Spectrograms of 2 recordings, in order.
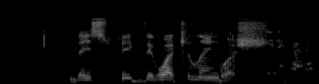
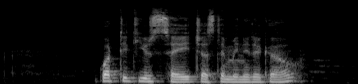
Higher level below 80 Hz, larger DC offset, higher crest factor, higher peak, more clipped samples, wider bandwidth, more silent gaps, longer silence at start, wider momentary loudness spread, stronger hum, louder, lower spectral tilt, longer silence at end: second, -86 dBFS vs -62 dBFS; neither; about the same, 22 dB vs 20 dB; second, -22 dBFS vs -8 dBFS; neither; about the same, 13.5 kHz vs 14.5 kHz; neither; second, 0.45 s vs 1 s; first, 17 LU vs 7 LU; neither; second, -41 LUFS vs -25 LUFS; second, 0 dB/octave vs -5 dB/octave; second, 0.05 s vs 0.55 s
